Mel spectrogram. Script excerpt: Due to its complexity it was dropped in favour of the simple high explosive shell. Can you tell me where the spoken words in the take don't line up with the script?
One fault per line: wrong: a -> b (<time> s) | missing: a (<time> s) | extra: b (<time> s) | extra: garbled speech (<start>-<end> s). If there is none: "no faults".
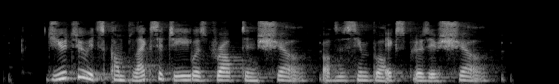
missing: it (1.9 s)
wrong: favour -> shell (2.6 s)
missing: high (3.8 s)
